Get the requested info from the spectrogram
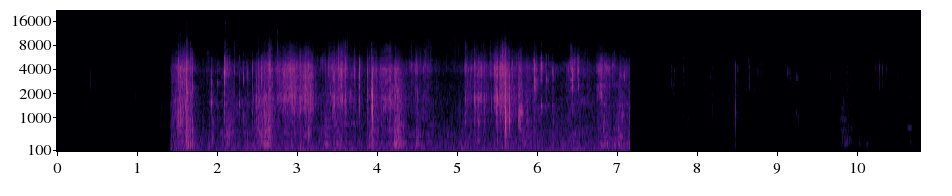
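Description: Close-up crunchy chewing and biting of crisp breaded fried chicken, a dense run of crackles for about six seconds that starts and stops abruptly, followed by a few faint clicks.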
